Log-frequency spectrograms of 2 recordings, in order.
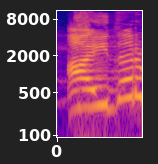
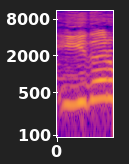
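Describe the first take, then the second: First: It starts with an 'eye' sound, British style. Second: It starts with an 'ee' sound, American style.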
